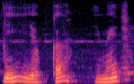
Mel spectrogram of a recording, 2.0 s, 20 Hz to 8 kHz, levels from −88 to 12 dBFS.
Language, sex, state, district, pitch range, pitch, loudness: Telugu, male, Andhra Pradesh, Sri Satya Sai, 120-150 Hz, 135 Hz, -18 LUFS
